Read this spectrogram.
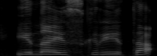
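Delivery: ordinary talk, nothing marked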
